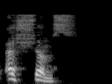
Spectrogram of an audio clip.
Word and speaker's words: الشمس: اللام الشمسية تكتب ولا تنطق، يعني ألف لام تلاقيها مكتوبة في الإملاء، مثلا الشمس، الشمس مو الشمس، الشمس هنلاقيها مكتوبة ألف لام شين، لكن إحنا ما ننطقها، إحنا ننطق ألف شين على طول، نقول الشمس، الشمس، نقول مثلا الذهب، الذهب، وين اللام؟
